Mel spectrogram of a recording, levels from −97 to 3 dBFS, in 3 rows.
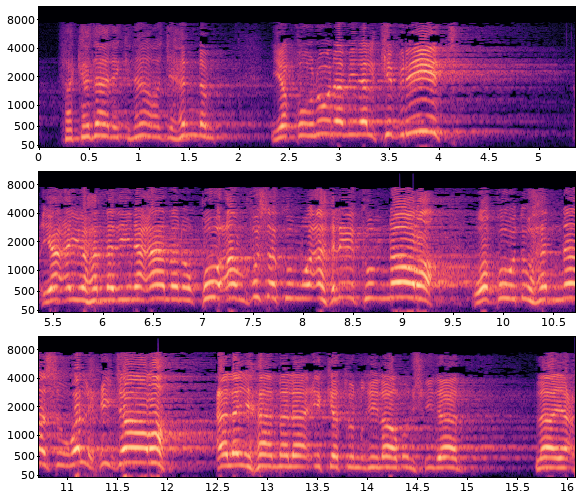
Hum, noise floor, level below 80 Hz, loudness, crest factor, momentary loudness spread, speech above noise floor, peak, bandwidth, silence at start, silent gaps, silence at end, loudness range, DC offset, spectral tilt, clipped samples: none; -49 dBFS; -52 dBFS; -13 LUFS; 14 dB; 13 LU; 35 dB; 0 dBFS; 7.8 kHz; 0.25 s; none; 0 s; 4 LU; under 0.1%; -3 dB/octave; under 0.1%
